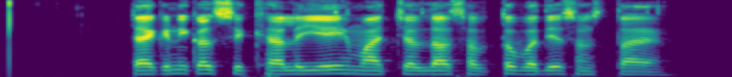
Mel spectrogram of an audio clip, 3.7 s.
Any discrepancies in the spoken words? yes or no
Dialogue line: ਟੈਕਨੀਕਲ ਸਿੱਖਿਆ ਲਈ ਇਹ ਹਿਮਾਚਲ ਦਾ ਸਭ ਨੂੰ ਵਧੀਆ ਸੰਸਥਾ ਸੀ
yes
